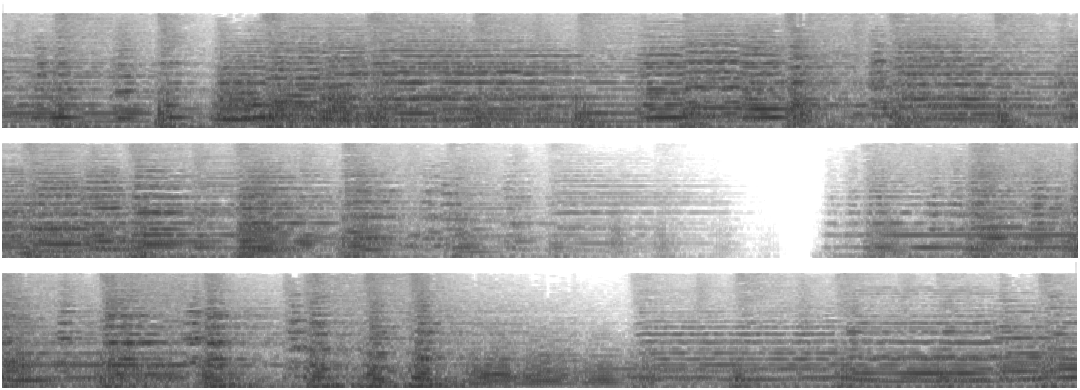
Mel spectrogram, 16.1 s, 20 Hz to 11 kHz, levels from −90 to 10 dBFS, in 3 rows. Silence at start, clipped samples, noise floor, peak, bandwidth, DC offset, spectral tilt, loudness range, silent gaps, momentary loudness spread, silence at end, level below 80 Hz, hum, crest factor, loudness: 0 s; under 0.1%; -65 dBFS; -2 dBFS; 8.4 kHz; under 0.1%; -5.5 dB/octave; 9 LU; none; 11 LU; 0 s; -32 dBFS; none; 18 dB; -19 LUFS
